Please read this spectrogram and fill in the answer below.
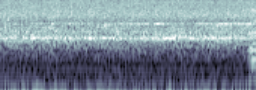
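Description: Steady background hiss with a faint, thin, steady high tone and a low hum underneath: the noise floor of the recording, heard in a pause in speech.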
